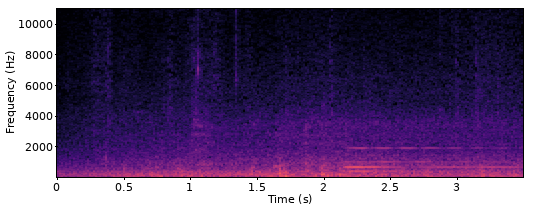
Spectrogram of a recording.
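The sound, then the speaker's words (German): A subway train on a U-Bahn line at Hallisches Tor runs steadily on its rails with a loud, continuous rumble. A thin whining tone rises above the noise in the second half, and no one speaks. “Hallisches Tor, Übergang zur U-Bahn-Linie um 6:30.”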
